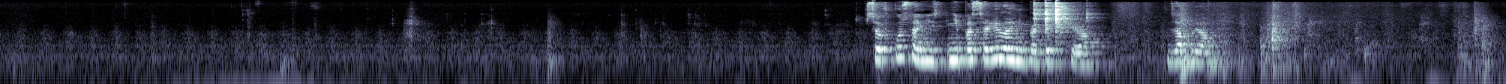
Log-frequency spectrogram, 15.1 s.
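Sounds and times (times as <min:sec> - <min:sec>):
person chewing: 0:02.4 - 0:07.2.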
